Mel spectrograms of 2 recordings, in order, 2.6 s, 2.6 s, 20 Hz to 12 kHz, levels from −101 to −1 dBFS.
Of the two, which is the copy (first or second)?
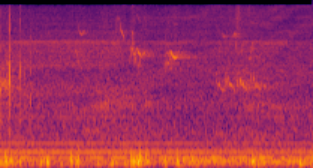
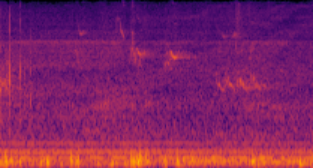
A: second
